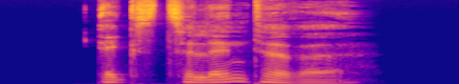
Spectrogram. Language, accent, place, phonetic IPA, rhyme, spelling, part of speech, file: German, Germany, Berlin, [ɛkst͡sɛˈlɛntəʁə], -ɛntəʁə, exzellentere, adjective, De-exzellentere.ogg
- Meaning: inflection of exzellent: 1. strong/mixed nominative/accusative feminine singular comparative degree 2. strong nominative/accusative plural comparative degree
